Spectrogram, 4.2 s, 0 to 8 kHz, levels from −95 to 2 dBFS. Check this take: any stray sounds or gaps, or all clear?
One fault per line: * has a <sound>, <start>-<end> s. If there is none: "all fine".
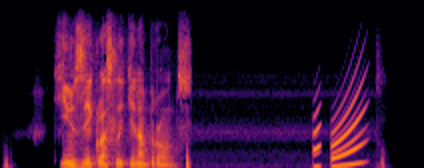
* has a chirp, 3.1-3.7 s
